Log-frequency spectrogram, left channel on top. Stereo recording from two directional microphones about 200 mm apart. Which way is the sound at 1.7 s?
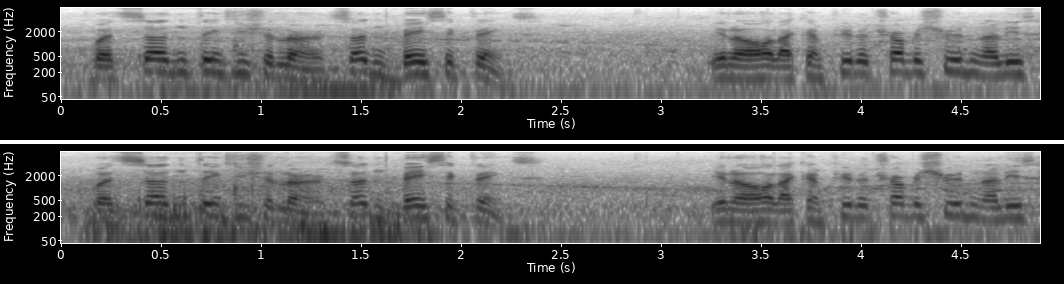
40° left (ahead or behind).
